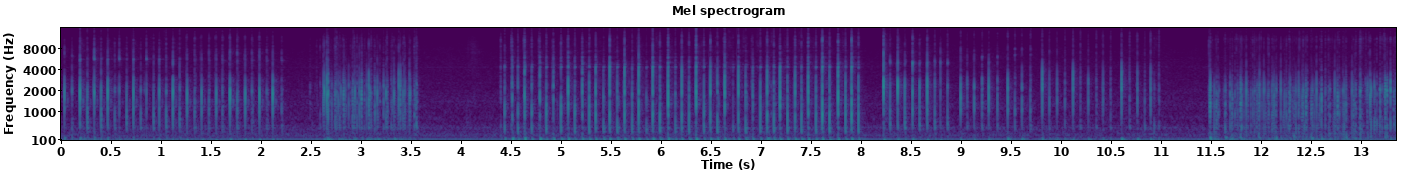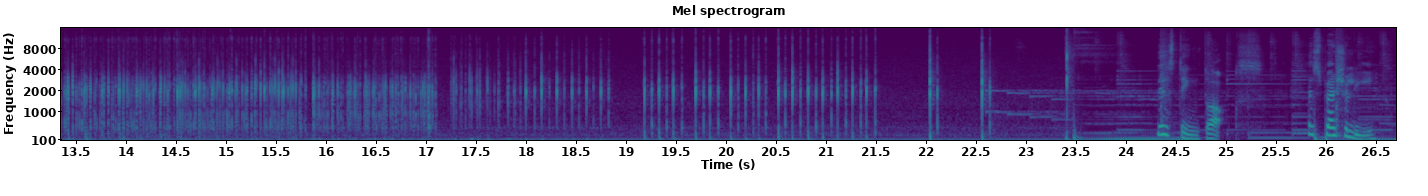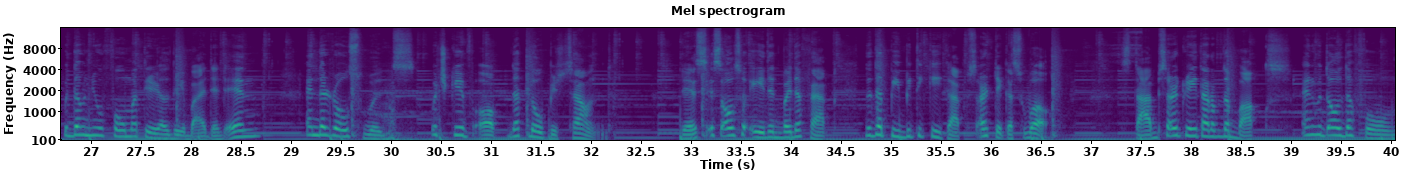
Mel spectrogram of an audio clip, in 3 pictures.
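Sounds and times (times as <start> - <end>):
typing on mechanical keyboard: 0.0 - 3.6, 4.4 - 22.7.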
